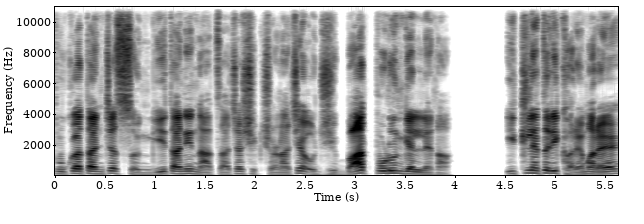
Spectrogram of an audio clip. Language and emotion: Goan Konkani, angry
